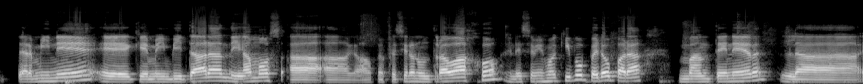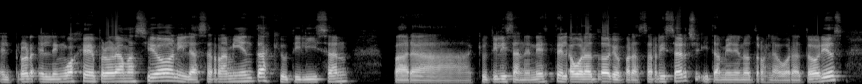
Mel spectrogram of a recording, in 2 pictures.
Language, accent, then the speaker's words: Spanish; Argentina; moved away as an adult; also born or lived in Buenos Aires; now in Lille, France; somos eh, cuatro argentinos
